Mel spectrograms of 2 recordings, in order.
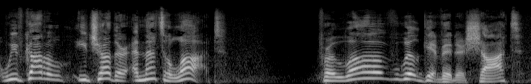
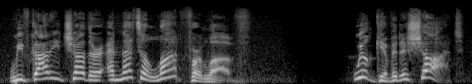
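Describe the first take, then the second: First: The break comes before "for love". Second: The break comes after "for love".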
